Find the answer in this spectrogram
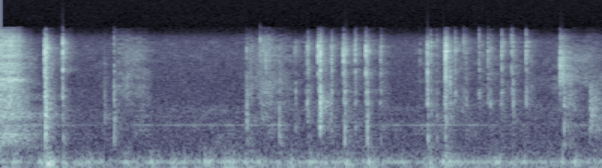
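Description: Typing on a computer keyboard: a run of irregular key clicks, with a low steady hum beneath.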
